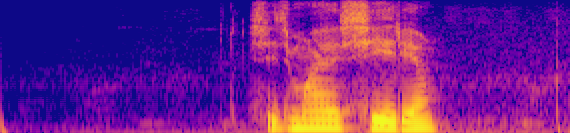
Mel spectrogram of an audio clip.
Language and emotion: Russian, neutral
